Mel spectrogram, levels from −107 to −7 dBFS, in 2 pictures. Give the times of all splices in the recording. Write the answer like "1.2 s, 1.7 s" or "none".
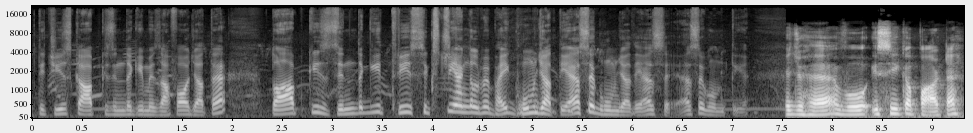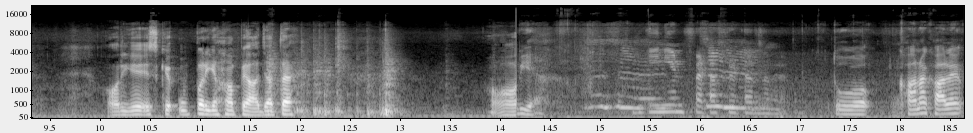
7.5 s, 14.2 s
